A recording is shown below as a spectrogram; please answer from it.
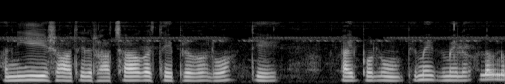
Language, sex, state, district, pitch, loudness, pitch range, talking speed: Wancho, female, Arunachal Pradesh, Longding, 185 Hz, -19 LUFS, 180-195 Hz, 140 wpm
